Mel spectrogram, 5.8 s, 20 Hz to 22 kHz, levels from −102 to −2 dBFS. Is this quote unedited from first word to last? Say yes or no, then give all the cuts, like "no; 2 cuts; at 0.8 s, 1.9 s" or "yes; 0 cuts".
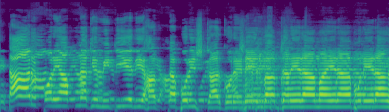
no; 1 cut; at 3.8 s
